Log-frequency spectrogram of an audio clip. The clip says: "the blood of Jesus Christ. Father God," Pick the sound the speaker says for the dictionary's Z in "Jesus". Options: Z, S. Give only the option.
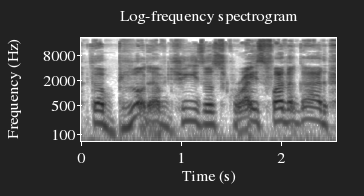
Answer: Z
